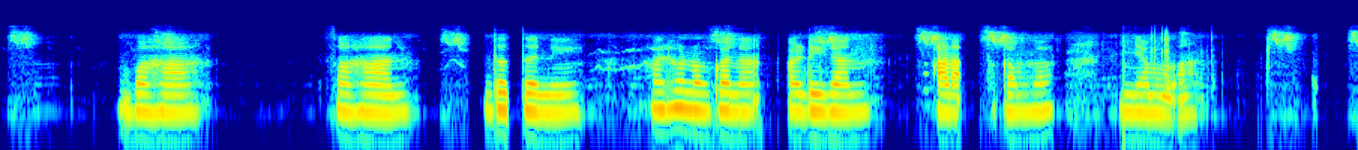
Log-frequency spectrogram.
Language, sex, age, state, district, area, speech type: Santali, female, 18-30, Jharkhand, Seraikela Kharsawan, rural, spontaneous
